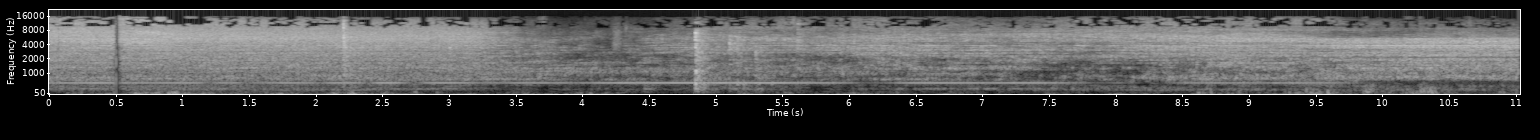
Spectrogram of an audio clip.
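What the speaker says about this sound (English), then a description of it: "I should probably vacuum in here." A vacuum cleaner runs continuously in a garage, a steady, loud motor roar and whine with a faint bump partway through.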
